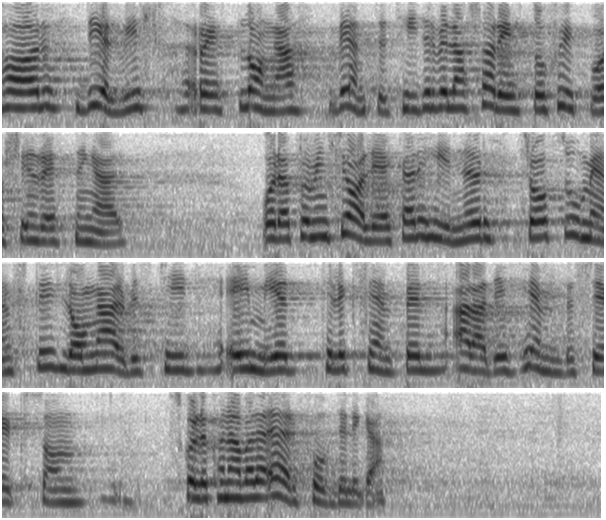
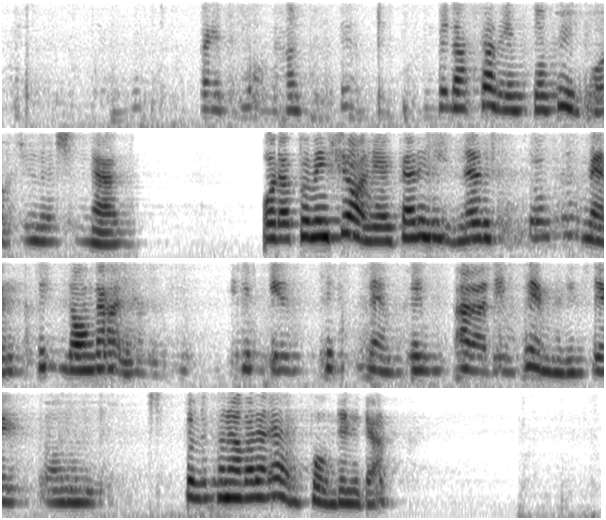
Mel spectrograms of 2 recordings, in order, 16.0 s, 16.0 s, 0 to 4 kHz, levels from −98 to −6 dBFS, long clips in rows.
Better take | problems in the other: first | noise reduction (neural mask model DeepFilterNet 3)

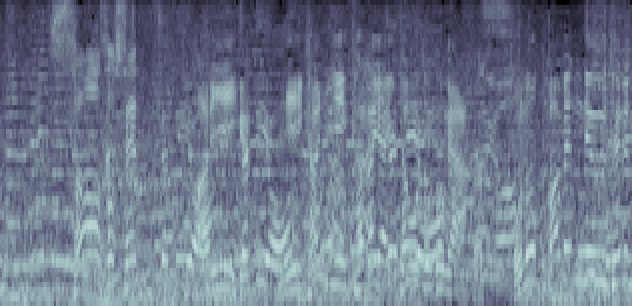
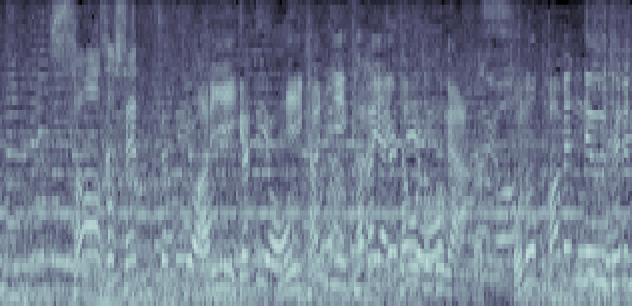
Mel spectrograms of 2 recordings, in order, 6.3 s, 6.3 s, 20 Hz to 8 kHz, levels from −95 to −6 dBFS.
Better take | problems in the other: first | background sound (Wind instrument, woodwind instrument); 16 dB below the speech

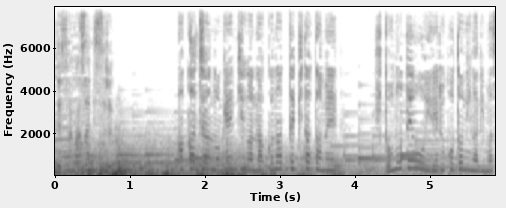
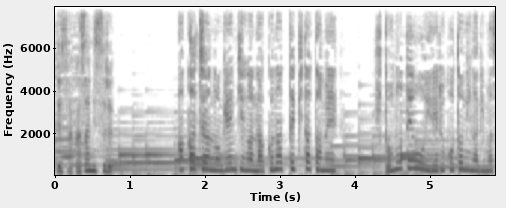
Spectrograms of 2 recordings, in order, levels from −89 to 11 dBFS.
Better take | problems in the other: second | background sound (Thunder); 5 dB above the speech

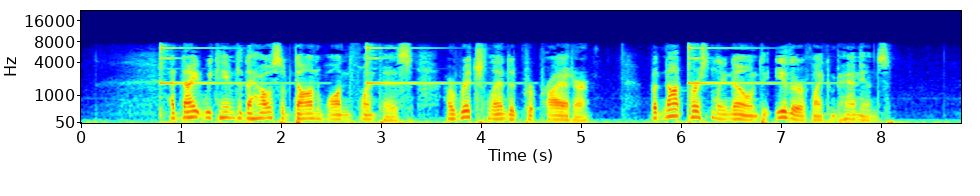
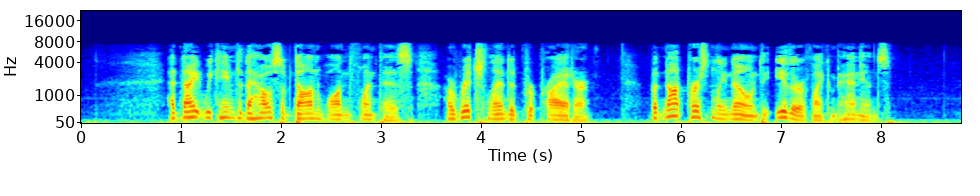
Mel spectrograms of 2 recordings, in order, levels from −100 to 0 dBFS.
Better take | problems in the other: second | background sound (Marimba, xylophone); 11 dB below the speech

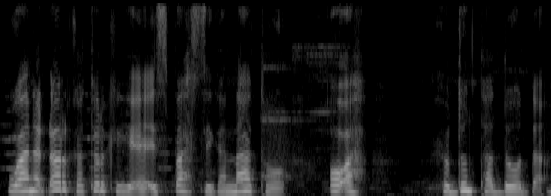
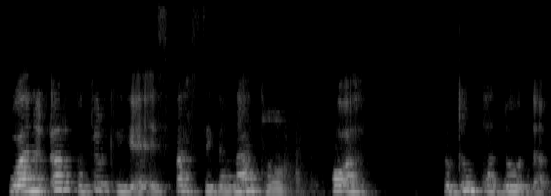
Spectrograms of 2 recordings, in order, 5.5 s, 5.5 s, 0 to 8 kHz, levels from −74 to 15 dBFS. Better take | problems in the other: first | noise reduction (neural mask model DeepFilterNet 3)

